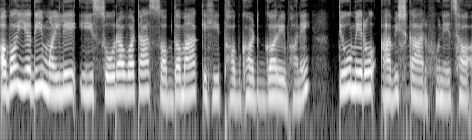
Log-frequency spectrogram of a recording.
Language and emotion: Nepali, neutral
